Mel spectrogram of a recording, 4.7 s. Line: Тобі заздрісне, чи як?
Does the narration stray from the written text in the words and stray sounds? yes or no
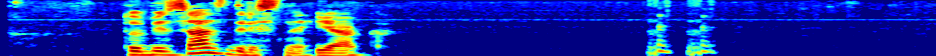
yes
